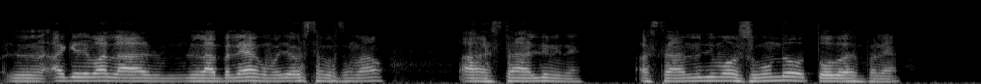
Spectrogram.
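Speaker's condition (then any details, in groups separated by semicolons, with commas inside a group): ALS; facial and mouth muscles affected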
